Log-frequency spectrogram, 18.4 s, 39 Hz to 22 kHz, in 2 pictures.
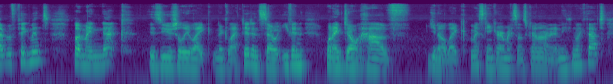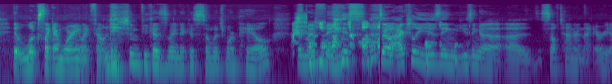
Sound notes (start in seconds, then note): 13.6 laughter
